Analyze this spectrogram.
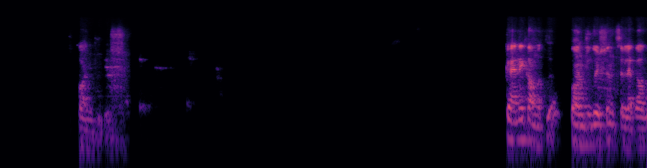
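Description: A man speaks calmly into a close microphone, explaining in pauses.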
